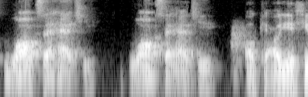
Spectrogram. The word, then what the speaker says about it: Waxahachie: It's spelled wax, but it's a long A, so it's Waxahachie.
